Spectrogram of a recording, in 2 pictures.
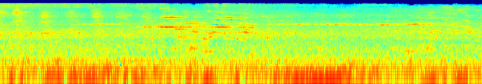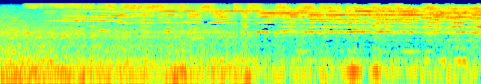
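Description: Double-stack intermodal freight train's well cars rolling past close by, a low rumble of wheels on rail. Wheels squeal throughout, and the high-pitched squeal grows louder and denser from about halfway through.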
